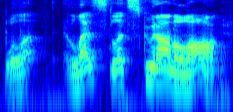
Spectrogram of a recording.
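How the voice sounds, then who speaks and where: A man's voice: a little high, sing-song, takes it slowly. A man chatting casually and reading script narration on an online stream. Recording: clearly noisy mic with keyboard clicks.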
